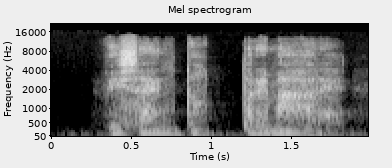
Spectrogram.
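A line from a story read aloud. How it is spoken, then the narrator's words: Quiet, indefinable accent. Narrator (Italian): diceva piano, con un accento indefinibile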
